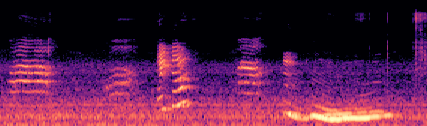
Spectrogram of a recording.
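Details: Pet cat among four getting ear cleaning, producing short high meows early on, then a longer low meow that dips and rises, while human speech is heard alongside in a quiet indoor room.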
